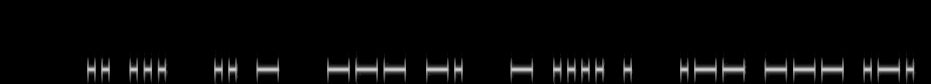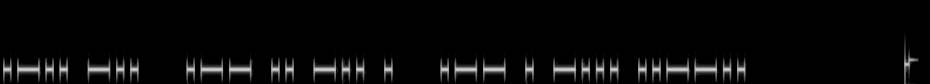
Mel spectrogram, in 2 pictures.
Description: Morse code, heard as a keyed tone, about 17 wpm, 700 Hz. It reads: IS IT ON THE WORLD WIDE WEB?
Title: Sentences from Top 1000 Words - Review Part 4 - 17wpm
